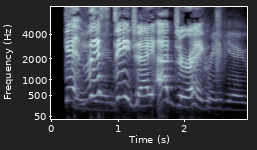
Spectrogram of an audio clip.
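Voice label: UK female, Enthusiastic, DJ vocals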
